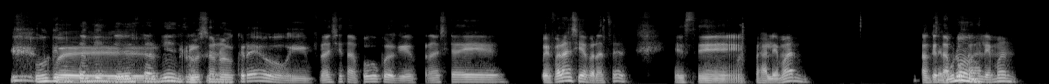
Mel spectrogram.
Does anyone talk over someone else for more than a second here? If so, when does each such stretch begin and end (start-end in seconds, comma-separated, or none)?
0.5-2.3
